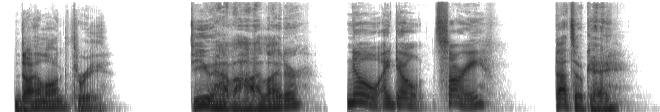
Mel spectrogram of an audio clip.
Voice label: Dialogue natural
